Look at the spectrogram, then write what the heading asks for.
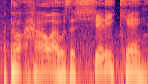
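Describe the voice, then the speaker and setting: A man playing a guilt-ridden, defensive teenage son in a comic dub, hesitant and evasive, halting as he talks. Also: sits high, loud music behind the voice, lightly acted. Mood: bitter. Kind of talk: amateur comic dub voice acting.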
